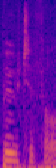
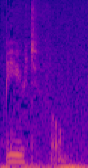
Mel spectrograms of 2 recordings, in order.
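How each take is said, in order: First: The first syllable is 'boo' with no y sound. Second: The first syllable is 'byoo' with a y sound. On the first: "Norfolk, for example, is known for people saying bootiful" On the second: "instead of beautiful"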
